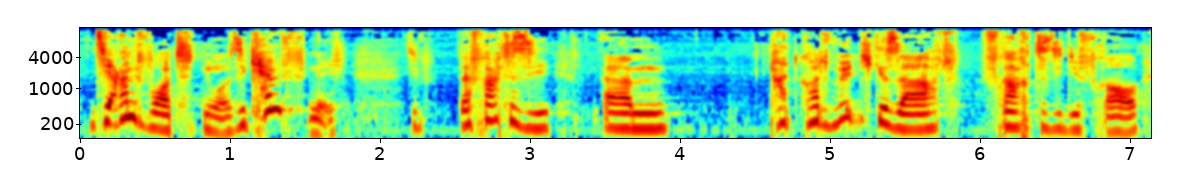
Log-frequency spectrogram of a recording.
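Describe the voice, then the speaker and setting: Preaching straight to the people in front of him, he peppers his talk with "hey" and "ne?" and keeps the delivery lively and varied. The voice is high-pitched and husky.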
